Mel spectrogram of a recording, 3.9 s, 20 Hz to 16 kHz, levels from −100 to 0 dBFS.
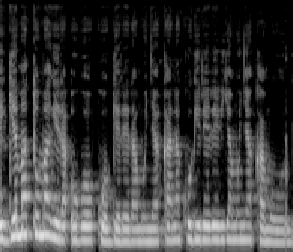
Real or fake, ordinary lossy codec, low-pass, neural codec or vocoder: real; none; 14.4 kHz; none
